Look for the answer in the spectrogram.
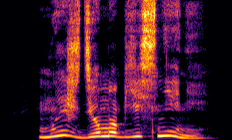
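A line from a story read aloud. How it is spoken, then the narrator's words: Sharp. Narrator (Russian): резко заявила Аполеону Брайс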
